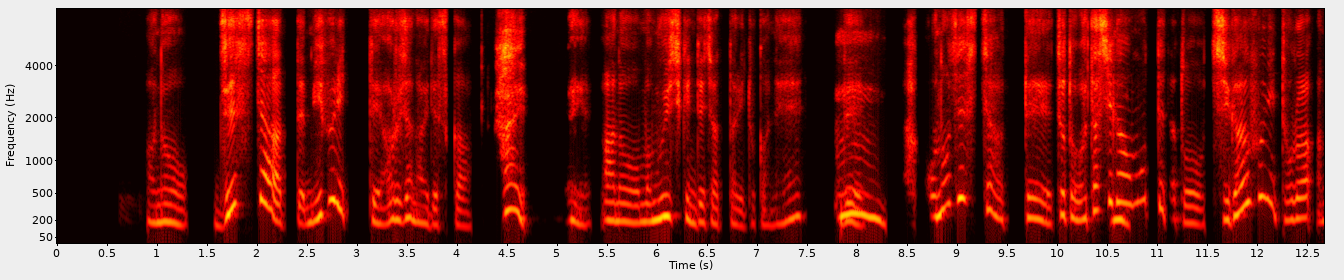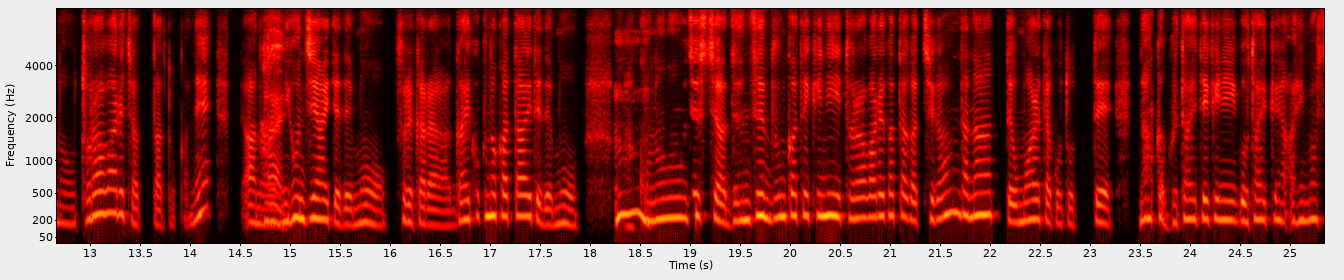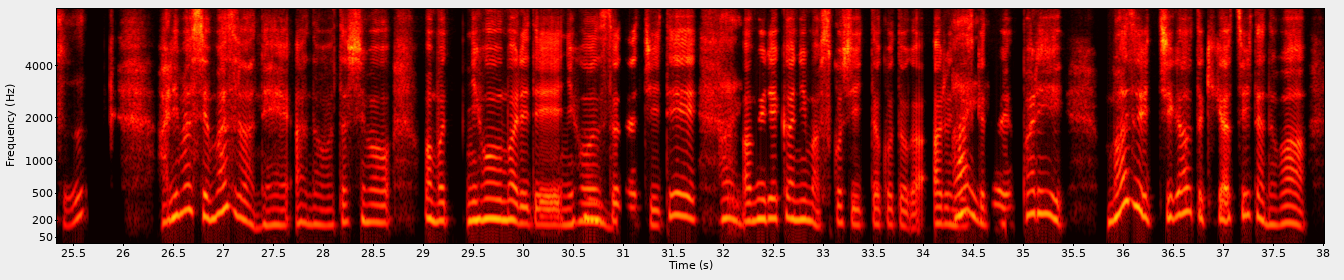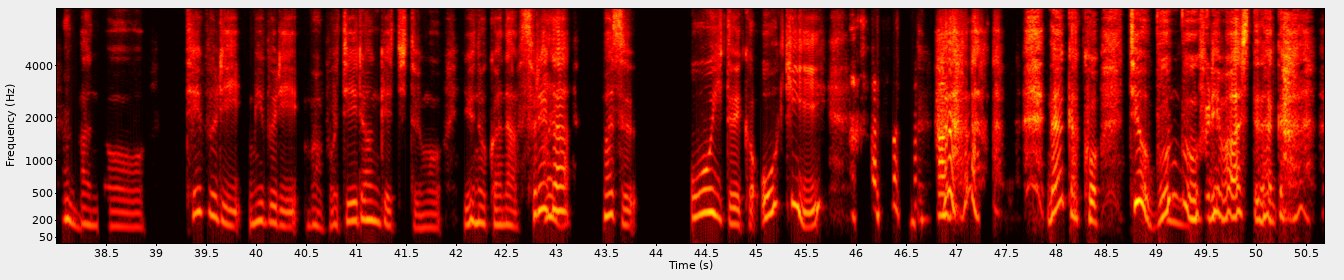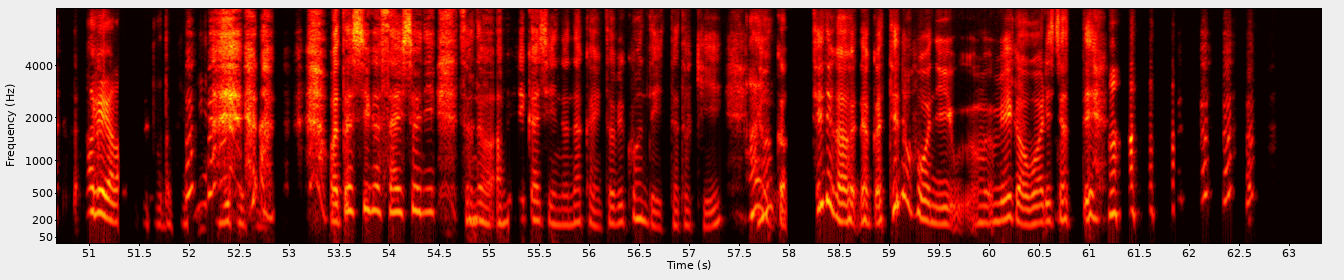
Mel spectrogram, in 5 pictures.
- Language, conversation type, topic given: Japanese, podcast, ジェスチャーの意味が文化によって違うと感じたことはありますか？
- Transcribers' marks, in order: tapping; other background noise; laugh; laughing while speaking: "なんか"; laugh; unintelligible speech; unintelligible speech; laugh; chuckle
